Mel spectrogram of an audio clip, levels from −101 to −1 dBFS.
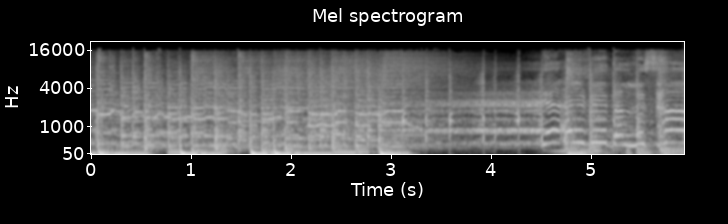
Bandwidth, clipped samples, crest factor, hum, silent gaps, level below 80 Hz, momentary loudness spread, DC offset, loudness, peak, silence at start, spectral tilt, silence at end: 17 kHz; under 0.1%; 12 dB; none; none; -28 dBFS; 6 LU; under 0.1%; -24 LUFS; -10 dBFS; 0 s; -4 dB/octave; 0 s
